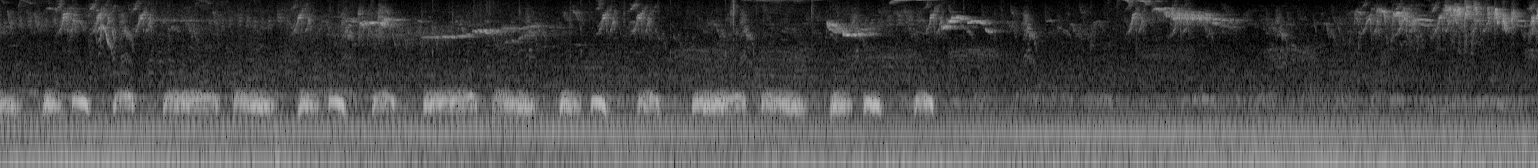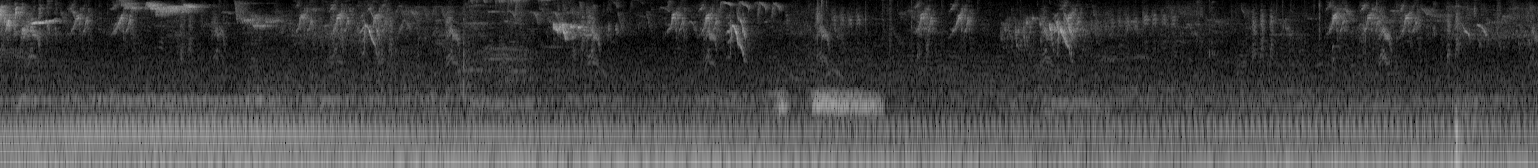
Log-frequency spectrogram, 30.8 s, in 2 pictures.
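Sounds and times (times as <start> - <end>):
garden ambience in Suffolk UK: 0.0 - 30.7.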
